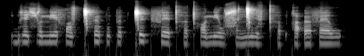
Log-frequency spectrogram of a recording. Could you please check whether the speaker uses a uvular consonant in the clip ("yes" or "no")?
yes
